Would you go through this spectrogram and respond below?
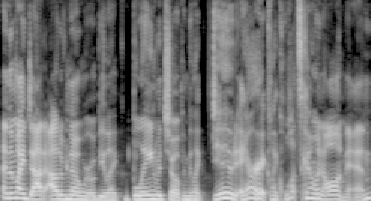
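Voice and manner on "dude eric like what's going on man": slow, laid-back, drawn-out surfer dude voice. Retelling a doll game, voicing the surfer doll: Blaine surfer dude voice. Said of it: "he was, like, a surfer Barbie".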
